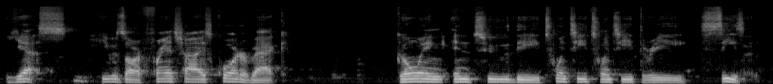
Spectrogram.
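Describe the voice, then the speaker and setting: A man co-hosting a podcast in casual sports chat, animated and repeating words for emphasis. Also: medium pitch, slow pace. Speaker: podcast co-host.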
